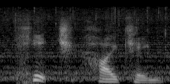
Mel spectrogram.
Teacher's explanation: in hitchhiking you stress the syllable hitch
